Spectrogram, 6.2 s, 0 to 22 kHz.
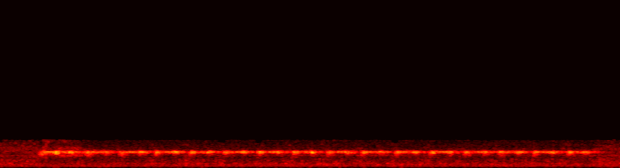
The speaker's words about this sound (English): Yeah, I got a check engine light and warning buzzer going off like every 2 to 3 minutes. Yep, definitely heard that.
